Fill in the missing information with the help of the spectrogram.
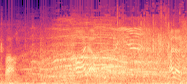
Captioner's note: cheering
